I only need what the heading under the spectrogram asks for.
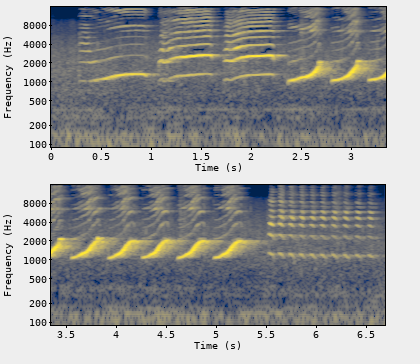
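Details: Unusual songbird from a clear master recording for training cage birds. Steady whistled notes lead into a fast series of rising whistles, then a rapid high twittering trill, over a low background hum.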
